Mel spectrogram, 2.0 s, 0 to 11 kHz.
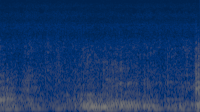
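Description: A tiger roars in a 1934 jungle adventure film, a deep, rumbling sustained growl that swells midway, heard close and loud over a noisy old soundtrack.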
